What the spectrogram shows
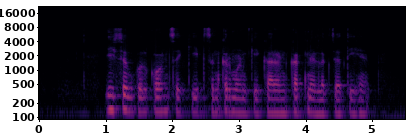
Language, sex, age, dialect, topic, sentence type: Hindi, male, 46-50, Marwari Dhudhari, agriculture, question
